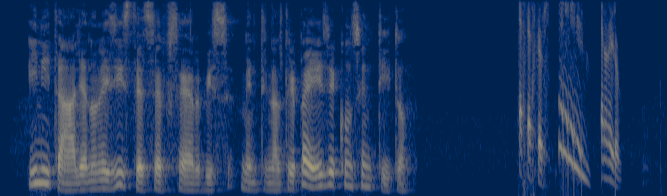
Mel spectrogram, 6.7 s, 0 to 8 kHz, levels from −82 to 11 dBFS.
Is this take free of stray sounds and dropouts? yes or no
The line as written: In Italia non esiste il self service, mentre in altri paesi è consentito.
no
